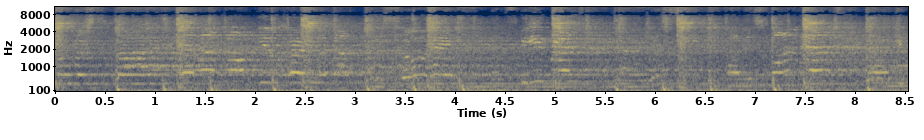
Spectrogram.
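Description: Live pop song played over a stadium sound system: a woman singing lead into a microphone with a band and a steady drum beat, recorded from among the crowd.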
